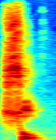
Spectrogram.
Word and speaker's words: Tso: होता है, और लेक सो मतलब TSO यहाँ पे T साइलेंट होता है, तिब्बतियन लैंग्वेज के शब्द हैं।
